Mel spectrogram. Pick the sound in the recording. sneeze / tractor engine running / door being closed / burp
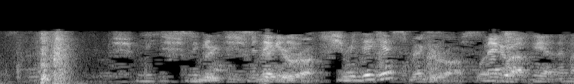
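door being closed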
